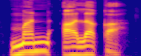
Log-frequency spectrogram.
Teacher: ہم من کو بالکل صاف پڑھیں گے، من نہ کہہ کر ناک میں نہیں گھمائیں گے، سیدھا من علقہ۔ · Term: اظہار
